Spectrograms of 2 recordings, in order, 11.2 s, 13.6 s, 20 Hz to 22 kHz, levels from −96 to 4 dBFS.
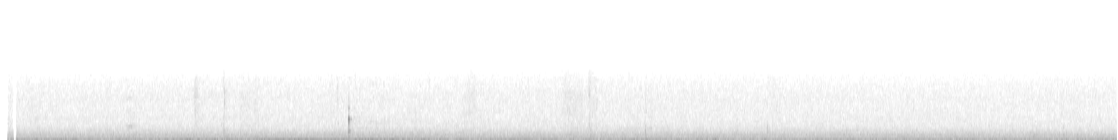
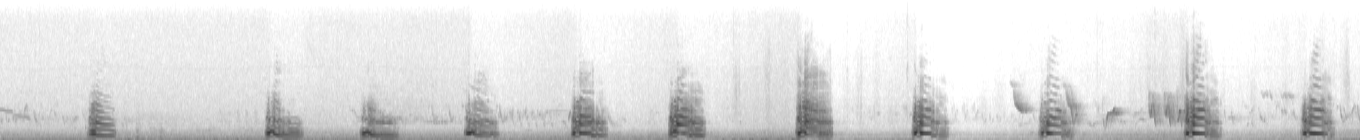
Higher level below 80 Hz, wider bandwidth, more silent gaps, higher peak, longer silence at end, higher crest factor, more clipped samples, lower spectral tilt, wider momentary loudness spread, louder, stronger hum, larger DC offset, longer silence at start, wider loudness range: second, under -90 dBFS vs -56 dBFS; second, 11 kHz vs 15 kHz; neither; second, -42 dBFS vs -14 dBFS; about the same, 0 s vs 0 s; about the same, 26 dB vs 22 dB; neither; first, -4.5 dB/octave vs -1.5 dB/octave; second, 4 LU vs 25 LU; second, -68 LUFS vs -30 LUFS; neither; neither; about the same, 0.05 s vs 0 s; about the same, 3 LU vs 4 LU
